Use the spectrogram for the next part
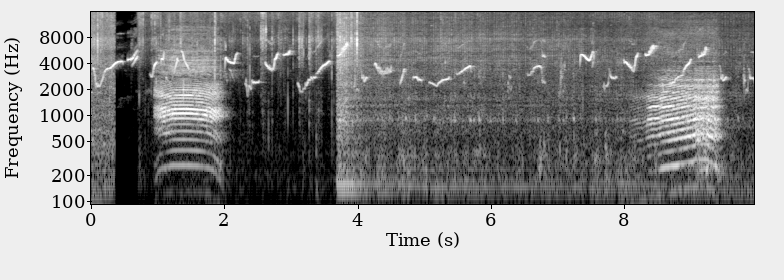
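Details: Fat cow in a tame herd herded in the afternoon, calling the female: two separate full moos, each about a second long and several seconds apart, amid frequent bird chirps and a brief cut in sound.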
